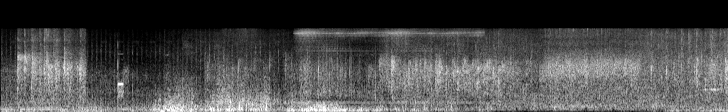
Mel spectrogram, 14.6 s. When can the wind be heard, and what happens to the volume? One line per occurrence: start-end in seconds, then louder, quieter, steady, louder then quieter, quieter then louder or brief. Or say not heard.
0.2-14.5 louder then quieter.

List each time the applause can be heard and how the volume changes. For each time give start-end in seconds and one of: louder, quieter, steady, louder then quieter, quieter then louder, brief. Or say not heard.
0.1-1.8 brief
4.0-14.5 louder.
